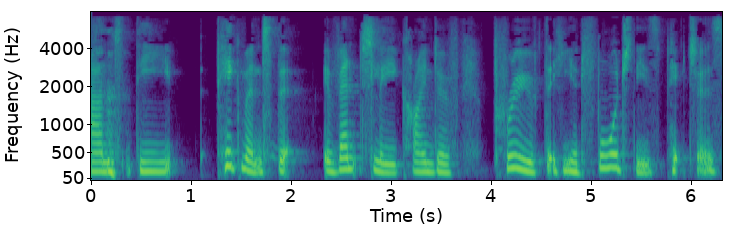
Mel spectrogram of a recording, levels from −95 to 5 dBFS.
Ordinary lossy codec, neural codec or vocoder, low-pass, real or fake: MP3, 32 kbps; none; 7.2 kHz; real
